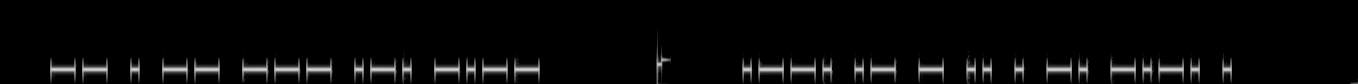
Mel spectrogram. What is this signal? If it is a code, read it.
Morse code, heard as a keyed tone, about 15 wpm, 700 Hz. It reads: MEMORY PATIENCE
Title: Sentences from Top 1300 Words - New Word Drill Alt - 15wpm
